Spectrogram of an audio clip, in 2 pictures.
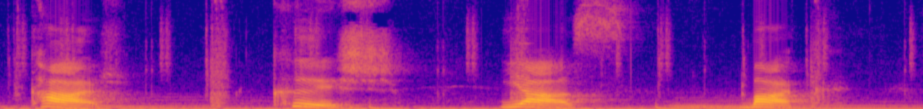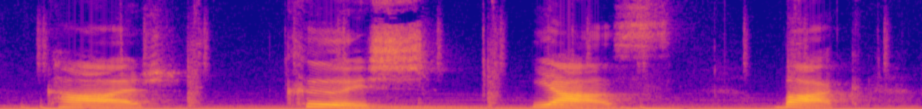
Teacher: The first one is the words which has only one syllable, which is monosyllabic words, they don't have the stress. They are unstressed.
